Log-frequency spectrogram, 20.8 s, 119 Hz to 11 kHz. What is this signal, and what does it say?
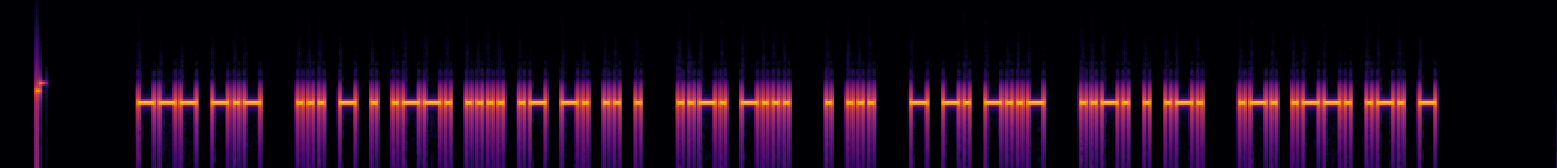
Morse code, heard as a keyed tone, about 17 wpm, 700 Hz. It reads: OK STEPHANIE FB ES TNX FER RPRT
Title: Practice QSO - Exchange 2 - Info - 17wpm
